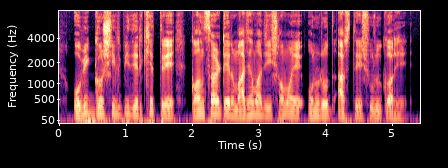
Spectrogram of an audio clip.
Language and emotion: Bengali, neutral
